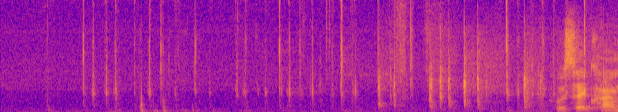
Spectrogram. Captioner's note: keys clicking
